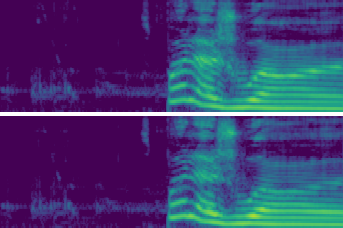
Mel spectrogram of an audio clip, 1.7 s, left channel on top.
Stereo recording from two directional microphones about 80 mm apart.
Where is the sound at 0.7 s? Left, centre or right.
Left.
